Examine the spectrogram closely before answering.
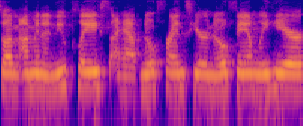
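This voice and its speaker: A woman at medium pitch, talking at a fairly quick pace. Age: 30s. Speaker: network marketing leader. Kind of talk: team training talk. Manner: animated.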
